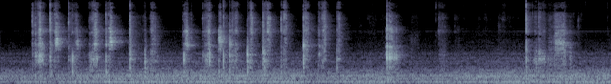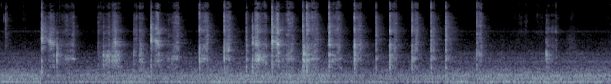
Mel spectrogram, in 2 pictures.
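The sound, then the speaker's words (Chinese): Garlic, salt-and-pepper powder and other ingredients, later spread on shrimp backs with garlic butter, are mixed together in a bowl: many scraping, rubbing strokes in an irregular rhythm, with no talk. “我们现在开始呢就是将所有的东西混合在一起，然后就铺上去啦。”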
